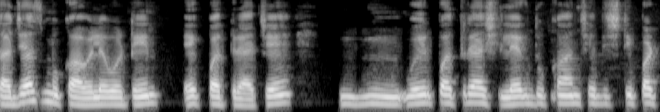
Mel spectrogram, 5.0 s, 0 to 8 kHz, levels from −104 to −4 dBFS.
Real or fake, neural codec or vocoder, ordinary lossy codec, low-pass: real; none; none; none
